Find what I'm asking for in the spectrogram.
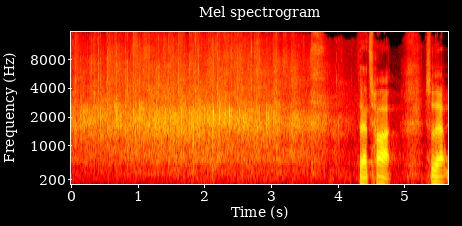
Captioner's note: applause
